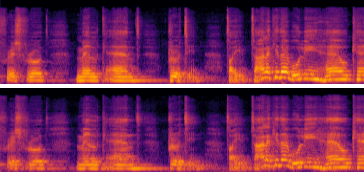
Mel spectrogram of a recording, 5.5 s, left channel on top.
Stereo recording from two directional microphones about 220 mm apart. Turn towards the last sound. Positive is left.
turn(degrees=20)  # may be behind; listen again after turning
